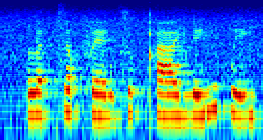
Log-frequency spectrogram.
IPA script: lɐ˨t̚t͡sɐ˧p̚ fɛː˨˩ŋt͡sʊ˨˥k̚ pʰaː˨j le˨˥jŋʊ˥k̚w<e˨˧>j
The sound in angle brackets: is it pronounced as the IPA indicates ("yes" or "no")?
yes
